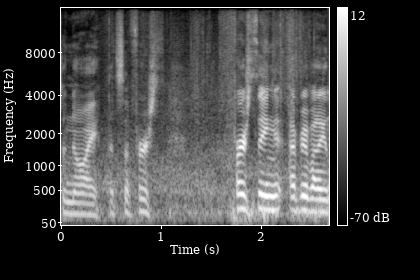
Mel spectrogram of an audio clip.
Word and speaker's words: Senoia: And again, it is spelled Senoia, but they know you're not from here if you come down and say it like that. So it's Senoia.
